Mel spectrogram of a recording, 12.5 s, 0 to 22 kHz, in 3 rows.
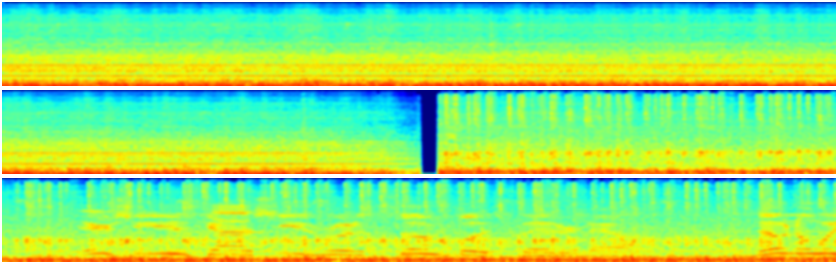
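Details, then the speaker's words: V8 after valve train noise fix (lifters, cam, longer pushrods replaced), Terminator X with timing tuned and locked in, heard from the front: smooth even idle, steady low rumble, no top-end ticking or clatter; nice and quiet. "Walk up front, let you guys hear it. Nice and quiet."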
